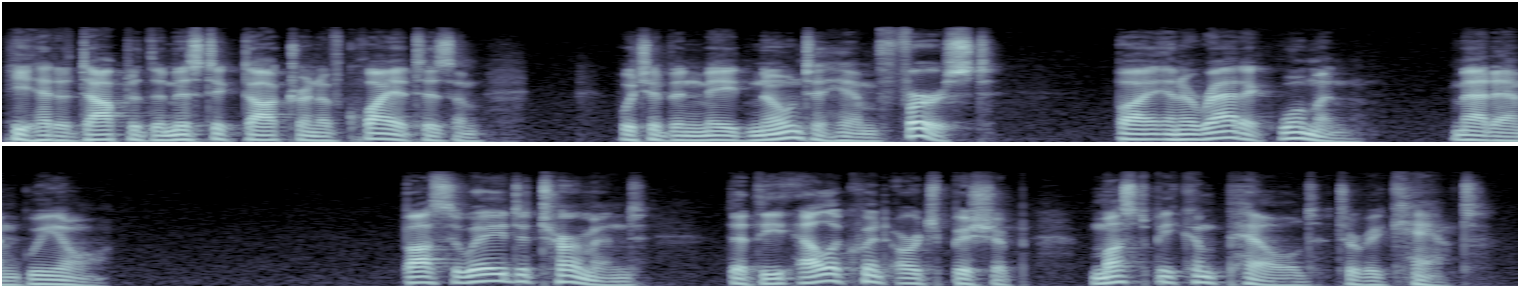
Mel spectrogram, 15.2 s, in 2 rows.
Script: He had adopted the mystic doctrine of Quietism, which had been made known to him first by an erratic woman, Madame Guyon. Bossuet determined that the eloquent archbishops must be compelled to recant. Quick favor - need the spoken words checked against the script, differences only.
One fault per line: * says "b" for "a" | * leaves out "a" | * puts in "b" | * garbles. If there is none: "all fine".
* says "archbishop" for "archbishops"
